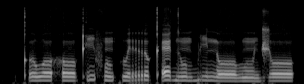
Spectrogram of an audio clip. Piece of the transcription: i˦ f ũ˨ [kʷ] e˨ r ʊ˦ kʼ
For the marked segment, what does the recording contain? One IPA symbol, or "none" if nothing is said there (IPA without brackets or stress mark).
kʷ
